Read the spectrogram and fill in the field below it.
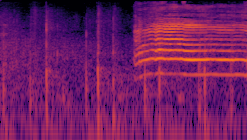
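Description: A cat meowing in the Minecraft video game, a single clear drawn-out meow in the second half following a few soft taps and thuds.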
